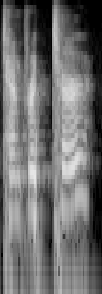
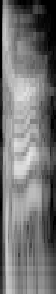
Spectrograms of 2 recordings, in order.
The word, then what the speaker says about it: temperature: Temperature instead of temperature. Temperature. Temperature. Almost a CH. Chur instead of tur.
